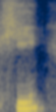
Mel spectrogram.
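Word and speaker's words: ἡ: Y este otro I, que se pronuncia he, es el pronombre la, ¿sí?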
